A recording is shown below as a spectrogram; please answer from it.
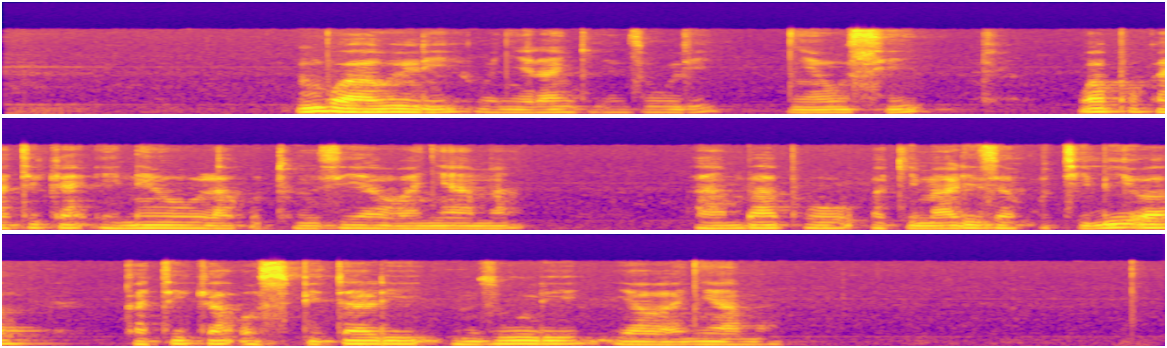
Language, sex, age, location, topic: Swahili, male, 25-35, Dar es Salaam, agriculture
